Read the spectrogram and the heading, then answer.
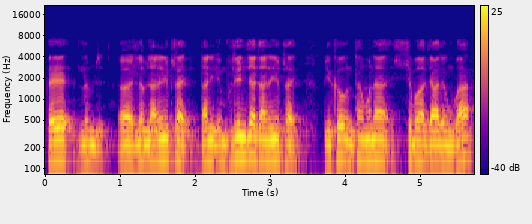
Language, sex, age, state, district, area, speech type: Bodo, male, 60+, Assam, Chirang, rural, spontaneous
